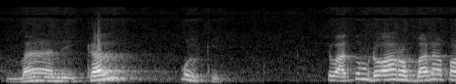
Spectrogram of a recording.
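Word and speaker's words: مالك الملك: kali dua kata maka tidak dibaca Malikul Mulki bacanya Ya malikal Mulki coba Antum doa Rabbana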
